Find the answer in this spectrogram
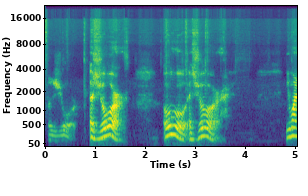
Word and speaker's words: Azure: like ah i yeah like azure yeah okay so that's how you pronounce it yeah so the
